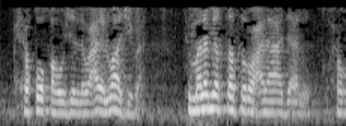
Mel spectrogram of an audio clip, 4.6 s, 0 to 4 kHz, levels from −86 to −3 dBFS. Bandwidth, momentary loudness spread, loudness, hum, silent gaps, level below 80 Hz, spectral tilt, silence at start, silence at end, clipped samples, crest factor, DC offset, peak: 3.6 kHz; 16 LU; -20 LUFS; none; none; -52 dBFS; -11 dB/octave; 0.15 s; 0 s; under 0.1%; 16 dB; under 0.1%; -4 dBFS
